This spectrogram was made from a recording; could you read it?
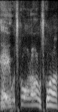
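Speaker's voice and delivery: very high-pitched, raging, demanding outburst. Retelling how dad jumped up: imitating dad raging. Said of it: "he started raging".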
